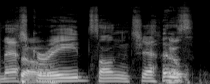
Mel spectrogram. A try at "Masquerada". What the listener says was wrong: nope, Masquerada. it's Masquerade with an A instead of an E at the end. Masquerada.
